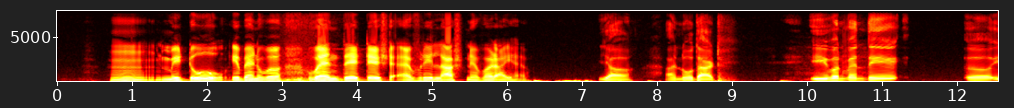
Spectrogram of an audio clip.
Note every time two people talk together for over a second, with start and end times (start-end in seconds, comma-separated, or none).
none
